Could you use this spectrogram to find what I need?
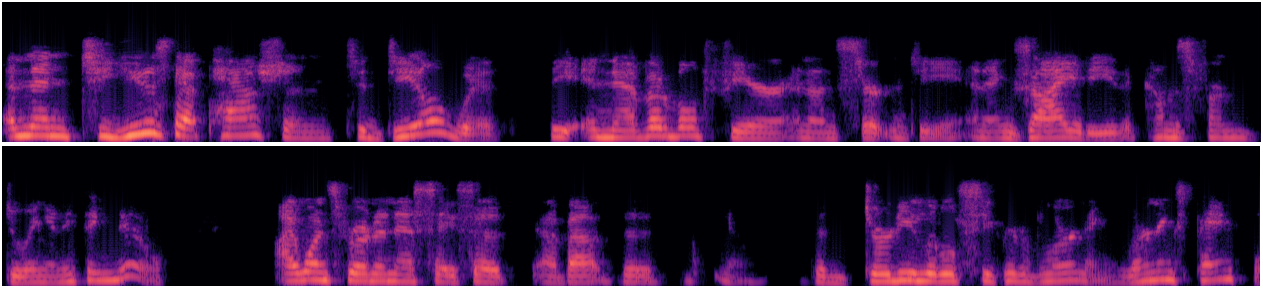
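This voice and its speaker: Somewhat breathy and fairly quick, a woman speaks at a medium pitch with big swings in loudness, the sound dry and close with no echo. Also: ordinary pitch variation. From Chicago area, US Midwest. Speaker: design and innovation consultant. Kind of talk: guest lecture. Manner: animated.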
